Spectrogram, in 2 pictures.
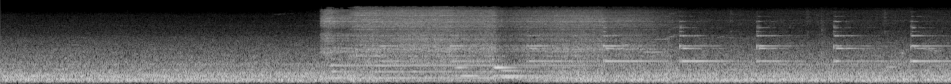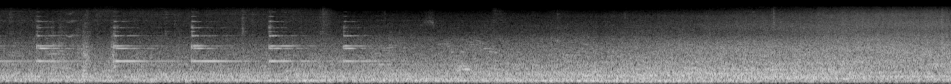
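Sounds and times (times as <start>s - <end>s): train running past: 0.0s - 19.0s
train horn chord: 3.2s - 6.8s
crossing bell dinging: 3.2s - 13.6s.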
